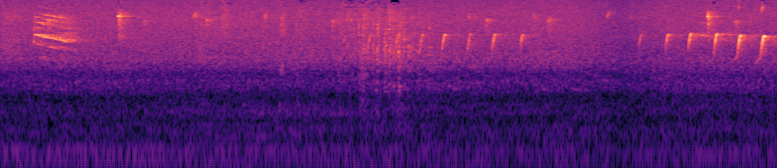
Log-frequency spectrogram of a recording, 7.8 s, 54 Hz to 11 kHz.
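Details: Male northern cardinal singing high in a pine tree first thing in the morning, a sign of approaching spring, filmed with an OM-1 camera: series of clear down-slurred whistled notes repeated quickly over steady background hiss.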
